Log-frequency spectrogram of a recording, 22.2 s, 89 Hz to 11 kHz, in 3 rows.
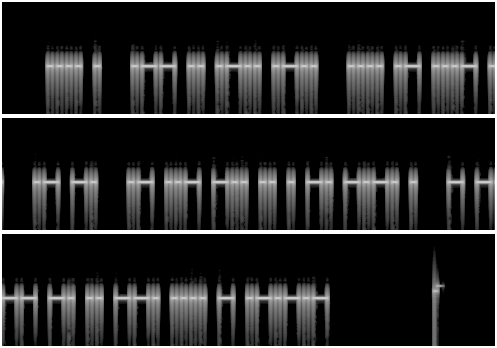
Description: Morse code, heard as a keyed tone, about 17 wpm, 700 Hz. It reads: HE WILL HAVE AN AUDIENCE TONIGHT.
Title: Sentences from Top 1000 Words - Review Part 5 - 17wpm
